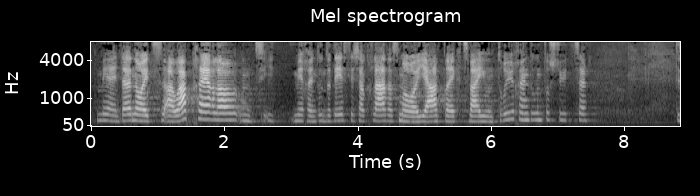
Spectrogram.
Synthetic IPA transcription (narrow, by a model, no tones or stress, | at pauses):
miːɐhɛndanɔɛt͡saʊap̚kʰχlɛːʁəlɔːʊnd | miːɐχœndʊndəʁdɛsːəɪʃaʊkʰlaːʁdasməʁɔʏiaːtʁɛːɡ̥t͡svaɪʊnt̚d̥ʁyːχœntʊntəʃtyt͡sə | d̥ə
